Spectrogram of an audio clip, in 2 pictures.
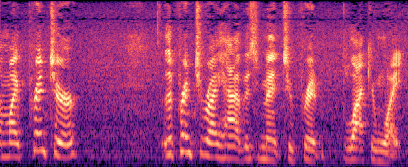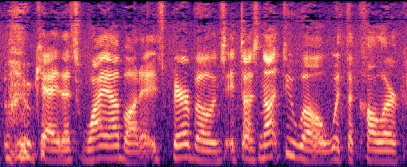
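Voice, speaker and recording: A woman's voice: medium pitch, a bit bright, a little hiss or hum. A woman in her fifties chatting casually about her reading in a rambling way, with many ums and restarts. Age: 50s. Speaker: book vlogger. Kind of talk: casual reading wrap-up chat.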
